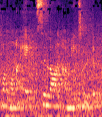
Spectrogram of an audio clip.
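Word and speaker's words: epsilon: ஸோ இதை நம்ம எப்படி ப்ரொனவுன்ஸ் பண்ணுவோம்னா எப்சிலான் அப்படின்னு சொல்லிட்டு ப்ரொனவுன்ஸ் பண்ணுவோம்.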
